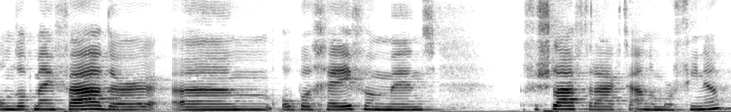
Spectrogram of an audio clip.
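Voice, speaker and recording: A woman's fairly high, bright and sharp voice, monotone and flat, at a fairly slow pace. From Netherlands, South Holland (between Rotterdam and The Hague). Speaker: spiritual coach. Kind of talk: interview conversation. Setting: at the host's home.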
